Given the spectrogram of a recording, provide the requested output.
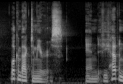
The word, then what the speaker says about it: Tours: out that's not that the region in France is not pronounced like the word tour something closer to what I just said the bus departed from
